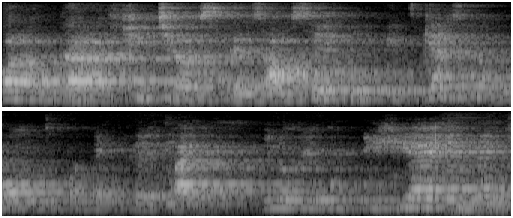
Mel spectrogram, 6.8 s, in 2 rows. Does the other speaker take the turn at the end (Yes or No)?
No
